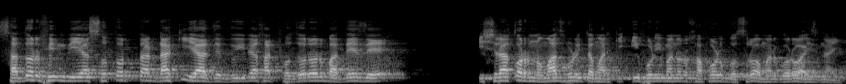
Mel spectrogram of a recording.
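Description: In a Sylheti accent, a man speaks at a fairly high pitch with ordinary pitch variation, and the room's echo is audible. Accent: Sylheti-accented Bengali. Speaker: Islamic preacher. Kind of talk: sermon.

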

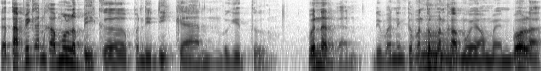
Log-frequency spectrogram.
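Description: A man talks at a fairly quick pace with lively intonation and big swings in loudness. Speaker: podcast host. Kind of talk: casual chat. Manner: playful. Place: studio. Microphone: studio mic.

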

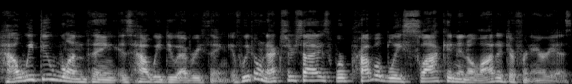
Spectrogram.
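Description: Against a quiet background, a man with a fairly high pitch and vocal fry races along at a very fast pace, his pitch swinging very widely in an enthusiastic tone with hardly any pauses. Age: 40s. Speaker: raw vegan coach and channel host; raw vegan coach, channel host. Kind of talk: monologue to camera. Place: studio.

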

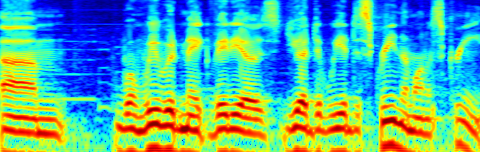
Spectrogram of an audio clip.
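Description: Faint music plays in the background as a man speaks at a fairly low pitch. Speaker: interviewee. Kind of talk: interview answer. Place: hall. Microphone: handheld.

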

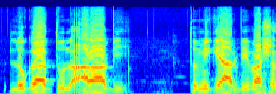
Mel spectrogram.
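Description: A man's fairly high voice in a very clean recording with a silent background. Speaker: Arabic language teacher. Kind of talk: tutorial.

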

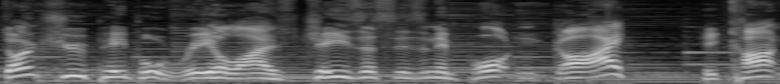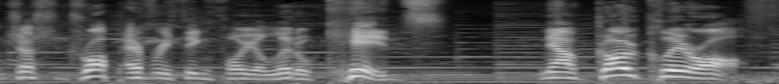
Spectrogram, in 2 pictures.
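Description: In a put-on character voice, a man shouts in a gruff, high-pitched, angry tone at a moderate pace while music plays in the background. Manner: angry, yelling.

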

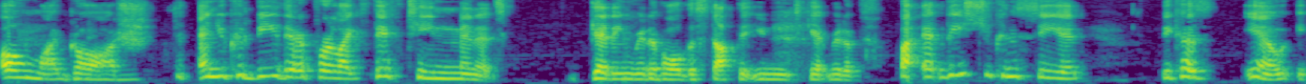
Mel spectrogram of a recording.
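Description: Against a quiet background, a woman talks at a fairly quick pace in a somewhat breathy voice with very wide pitch swings. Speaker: guest. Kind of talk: interview answer. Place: home room. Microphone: video call.

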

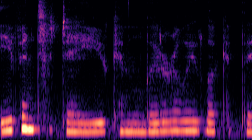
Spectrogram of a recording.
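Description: Soft-spoken and calm in tone, a woman speaks with monotone, flat intonation. There is light background noise. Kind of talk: soft-spoken Bible study reading and teaching. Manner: soft-spoken, calm, relaxing. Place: home room. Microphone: studio mic.

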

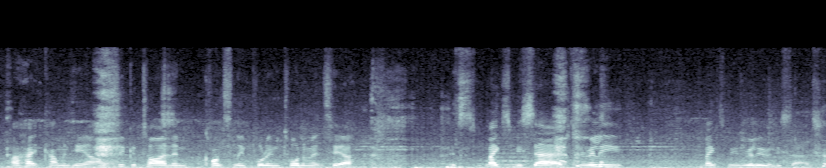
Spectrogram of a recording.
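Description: Against noticeable background noise, a woman talks at a fairly quick pace with long, frequent pauses. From Australia. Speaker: professional footballer. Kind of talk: casual interview. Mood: joking, sarcastic; emotional story told warmly. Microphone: lapel.

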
